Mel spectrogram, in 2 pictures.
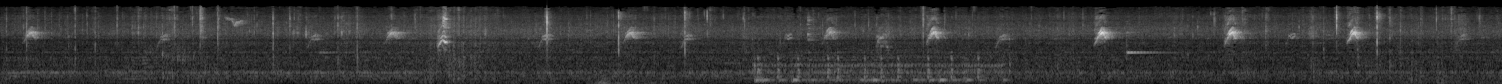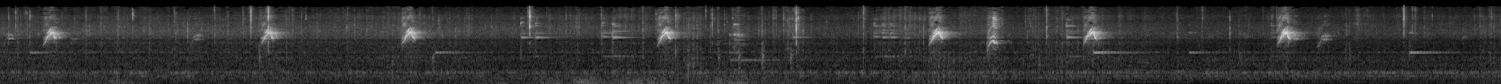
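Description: Small songbirds at a feeder: a short, sharp, high chirp repeated every second or two, with a faint thin whistle now and then. A low buzzing hum lasts about two seconds, starting near the eight-second mark.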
